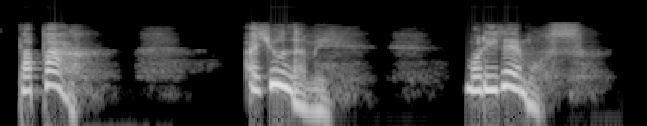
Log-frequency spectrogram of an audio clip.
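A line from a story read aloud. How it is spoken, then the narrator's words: Breathless, broken voice. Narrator (Spanish): le dijo con la voz entrecortada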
